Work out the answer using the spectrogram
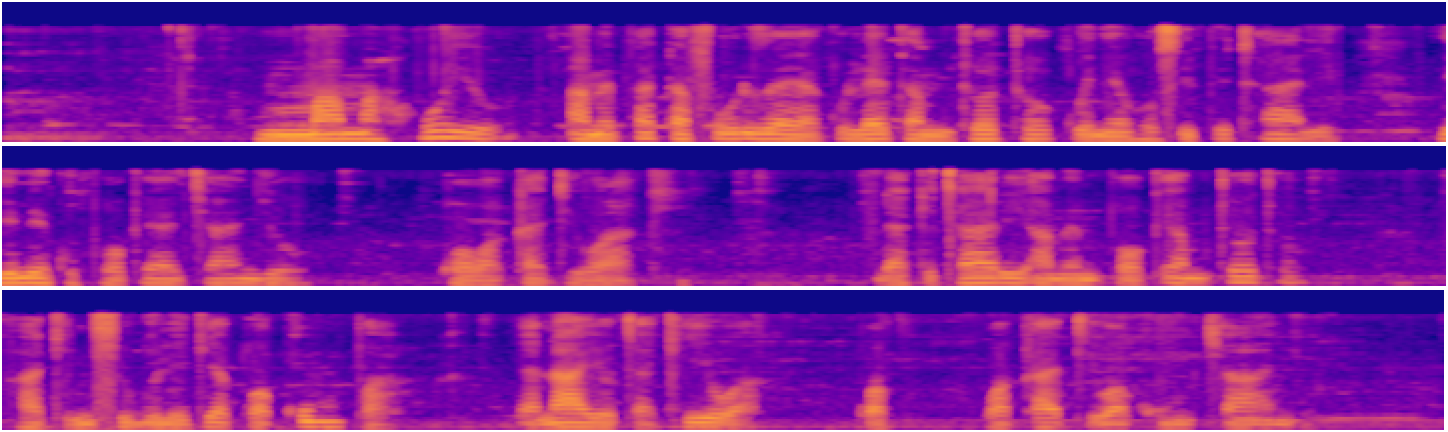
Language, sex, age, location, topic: Swahili, male, 18-24, Kisumu, health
